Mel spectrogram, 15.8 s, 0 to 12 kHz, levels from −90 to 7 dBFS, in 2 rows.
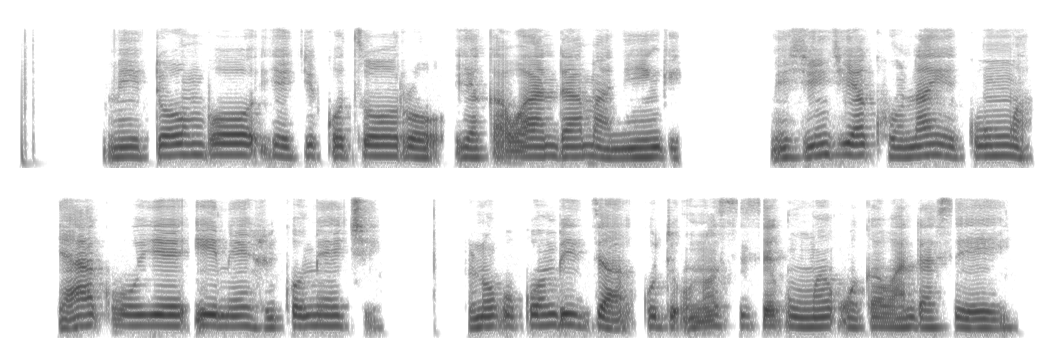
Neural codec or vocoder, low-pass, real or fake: none; 7.2 kHz; real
